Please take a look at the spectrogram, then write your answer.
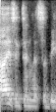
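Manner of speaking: normal talking voice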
